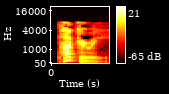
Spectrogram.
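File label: "puckery", British English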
